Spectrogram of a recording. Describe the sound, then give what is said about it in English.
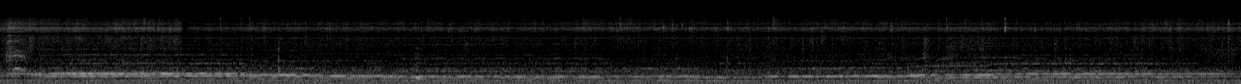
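Steady rain falls on Christmas Eve, a continuous hiss with a low, wavering hum running underneath. Nobody speaks, and the sound holds at an even, moderate level. “It didn't help that it was raining instead of snowing.”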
